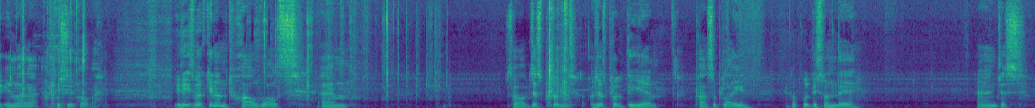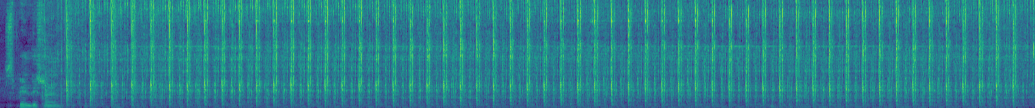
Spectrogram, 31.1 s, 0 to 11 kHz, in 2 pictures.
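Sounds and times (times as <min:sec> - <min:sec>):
solenoid engine clacking: 0:16.2 - 0:31.0.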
